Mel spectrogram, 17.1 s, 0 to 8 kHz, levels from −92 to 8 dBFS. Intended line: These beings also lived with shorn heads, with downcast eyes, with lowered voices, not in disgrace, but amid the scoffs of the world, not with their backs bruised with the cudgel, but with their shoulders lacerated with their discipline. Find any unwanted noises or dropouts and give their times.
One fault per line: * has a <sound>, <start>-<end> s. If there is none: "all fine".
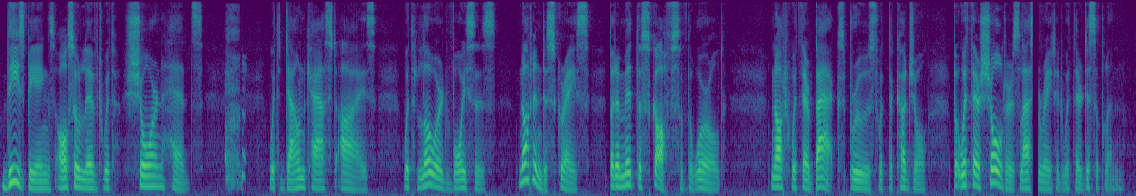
* has a cough, 3.4-3.7 s
* has a dropout, 15.5-15.6 s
